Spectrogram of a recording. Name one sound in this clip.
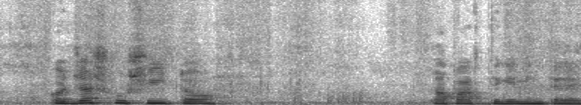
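Denim fabric rustles as a hand handles it.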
